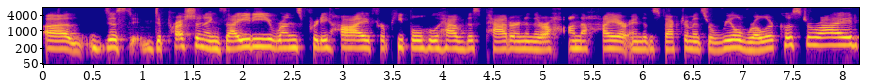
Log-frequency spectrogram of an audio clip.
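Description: A woman with a plain, everyday voice speaks at a medium pitch and a moderate pace, her intonation fairly even and hardly any pauses, over a quiet background. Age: 50s. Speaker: emotional eating coach. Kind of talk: interview.

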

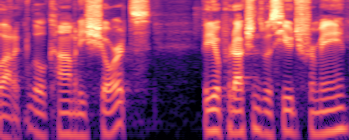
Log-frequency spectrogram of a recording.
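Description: A man with an American accent and an unremarkable speaking voice, fairly low-pitched and fairly quick, on a very clean recording with a silent background. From Minnesota, Fergus Falls. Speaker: video production company co-founder, director. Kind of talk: casual interview chat.

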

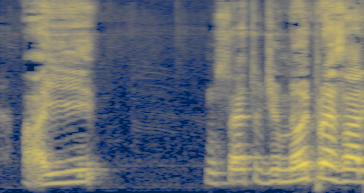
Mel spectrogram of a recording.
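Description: The recording is very clean, with a silent background. A man speaks at an extremely high pitch. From Brazil, Pará (Eldorado). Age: 20s. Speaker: social media comedian. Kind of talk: casual chat.

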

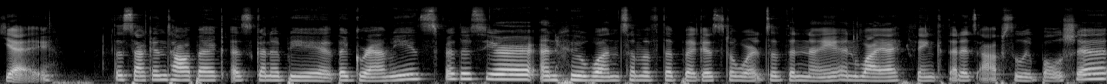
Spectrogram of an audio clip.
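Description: Here is a woman with an ordinary speaking voice, medium-pitched with ordinary pitch variation. She goes at a fairly slow pace in a very clean recording with a silent background. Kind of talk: casual solo podcast monologue. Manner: casual, chatty, self-deprecating.

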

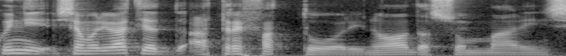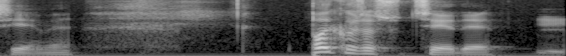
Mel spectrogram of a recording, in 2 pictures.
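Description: Taking long, frequent pauses, a man speaks at a moderate pace and medium pitch with lively intonation and big swings in loudness on a very clean recording with a silent background. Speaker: podcast co-host explaining Formula 1. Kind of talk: casual chat. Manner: animated.

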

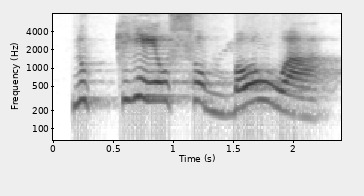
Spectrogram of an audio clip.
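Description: The woman's high voice moves very slowly, with lively intonation. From rural Brazil. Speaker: therapist and coach. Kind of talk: online live lecture. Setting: livestream with screen share. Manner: casual, warm.

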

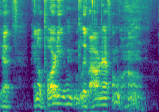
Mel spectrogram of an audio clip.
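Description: A man's medium-pitched speech carries audible room echo, with noticeable noise in the background. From US Midwest (Lorain, Ohio). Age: 20s. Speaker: former college football player. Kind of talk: casual chat. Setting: studio.

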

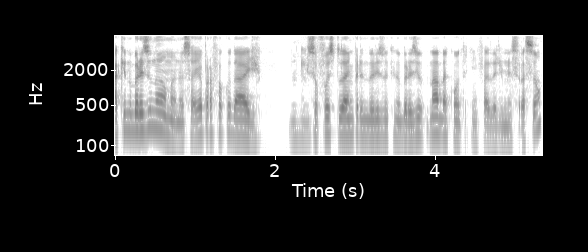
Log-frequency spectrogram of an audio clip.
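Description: A man at a fairly high pitch, talking at a very fast pace. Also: ordinary pitch variation. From Santa Catarina, Brazil (Criciúma). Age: young. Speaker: startup co-founder, university student. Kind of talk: casual chat.

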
